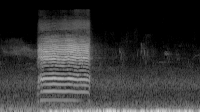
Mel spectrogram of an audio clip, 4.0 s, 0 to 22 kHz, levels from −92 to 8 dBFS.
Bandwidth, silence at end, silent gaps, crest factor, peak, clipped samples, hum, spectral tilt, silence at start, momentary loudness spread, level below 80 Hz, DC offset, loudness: 11.5 kHz; 0 s; none; 16 dB; -8 dBFS; under 0.1%; none; -1.5 dB/octave; 0 s; 24 LU; -30 dBFS; under 0.1%; -20 LUFS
